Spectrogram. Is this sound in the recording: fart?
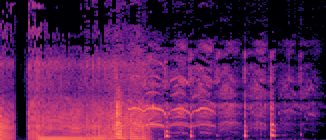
yes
